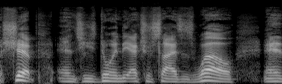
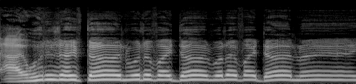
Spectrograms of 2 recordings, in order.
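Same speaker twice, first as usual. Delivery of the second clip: higher, louder mock despair; anguished regret; 6 semitones higher, 5 dB louder than usual. Brother seeing his burnt village, hammed-up anguish. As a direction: wail over what he caused. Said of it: "The brother's like".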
